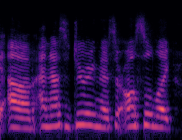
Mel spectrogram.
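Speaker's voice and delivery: ordinary delivery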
